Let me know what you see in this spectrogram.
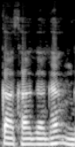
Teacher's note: कंठ से उत्पन्न होने वाले वर्ण है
